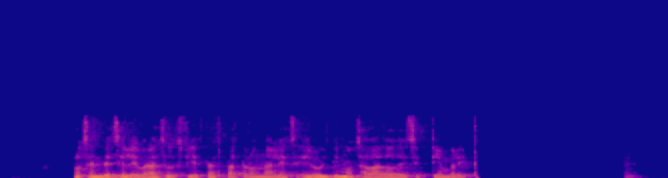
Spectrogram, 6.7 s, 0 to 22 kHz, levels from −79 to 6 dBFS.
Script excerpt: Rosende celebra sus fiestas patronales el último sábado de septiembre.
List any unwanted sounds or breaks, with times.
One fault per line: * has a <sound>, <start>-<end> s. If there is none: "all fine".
all fine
